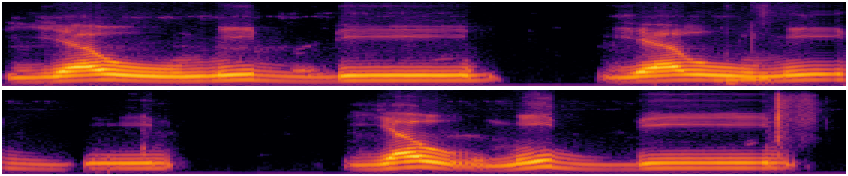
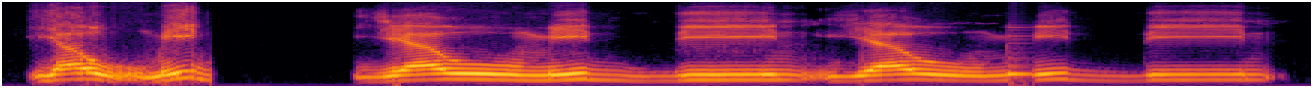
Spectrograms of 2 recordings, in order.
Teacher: ওয়াওটা এখানে আওয়াজ নিম্নমুখী হবে না, অর্থাৎ ধাক্কা খাবে না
